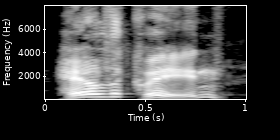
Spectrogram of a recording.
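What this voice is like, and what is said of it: Poor fake English accent. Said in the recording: “I would fake it in an English accent. ... I suck.”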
